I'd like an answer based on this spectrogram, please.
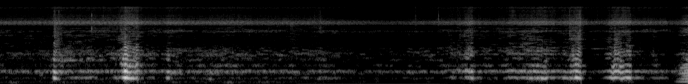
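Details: Asian honey bee (Apis cerana) colony at honey harvest during rubber tree flowering season: a steady low droning hum with an overtone, broken by sharp handling knocks and thuds near 1, 4.5 and 6 seconds.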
